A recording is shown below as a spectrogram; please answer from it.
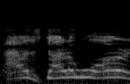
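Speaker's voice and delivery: hammed-up wannabe warrior; mock McVeigh. Imitating McVeigh.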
